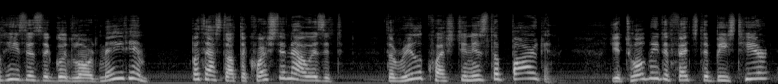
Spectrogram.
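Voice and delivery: high, innocent teasing lad; cheeky Donald. Acted. Donald teases the old man about the bargain, high and cheeky. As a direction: play dumb and rub it in.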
